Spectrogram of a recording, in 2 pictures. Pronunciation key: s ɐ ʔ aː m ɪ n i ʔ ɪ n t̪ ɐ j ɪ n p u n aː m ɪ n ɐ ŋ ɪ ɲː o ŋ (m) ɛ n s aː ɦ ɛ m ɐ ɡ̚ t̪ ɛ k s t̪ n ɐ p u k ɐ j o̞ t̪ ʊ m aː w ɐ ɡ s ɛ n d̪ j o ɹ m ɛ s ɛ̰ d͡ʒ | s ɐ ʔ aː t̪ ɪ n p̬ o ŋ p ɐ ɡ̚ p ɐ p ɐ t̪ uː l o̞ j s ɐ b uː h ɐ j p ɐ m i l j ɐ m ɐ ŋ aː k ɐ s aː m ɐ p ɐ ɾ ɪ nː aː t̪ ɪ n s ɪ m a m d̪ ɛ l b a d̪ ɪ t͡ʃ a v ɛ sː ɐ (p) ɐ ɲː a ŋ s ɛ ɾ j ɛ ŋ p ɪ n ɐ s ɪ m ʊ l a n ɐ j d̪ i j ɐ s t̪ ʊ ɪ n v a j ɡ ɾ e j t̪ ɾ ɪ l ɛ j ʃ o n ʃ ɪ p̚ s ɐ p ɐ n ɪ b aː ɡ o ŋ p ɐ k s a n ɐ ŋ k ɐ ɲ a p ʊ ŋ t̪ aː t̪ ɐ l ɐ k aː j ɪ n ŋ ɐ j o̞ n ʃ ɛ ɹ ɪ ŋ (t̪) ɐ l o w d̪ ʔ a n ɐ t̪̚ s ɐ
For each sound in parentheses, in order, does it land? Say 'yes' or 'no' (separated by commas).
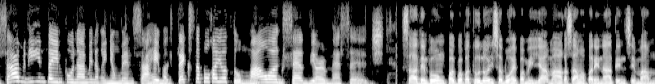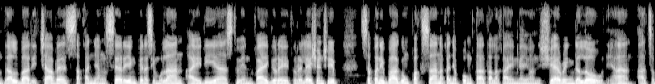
yes, no, no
